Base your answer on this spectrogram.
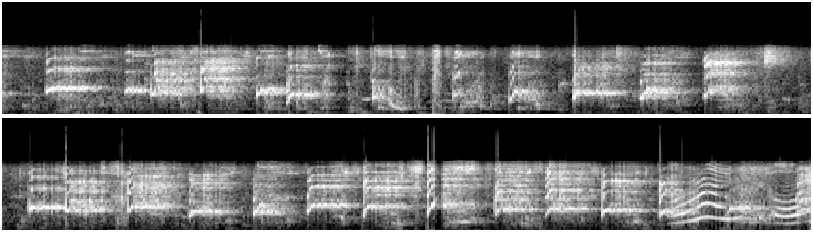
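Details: Female dog greeting her owner after being left alone for an hour: a rapid series of high, excited yelps and whining barks repeated about every half second, ending in wavering, rising whines.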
